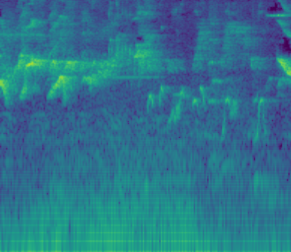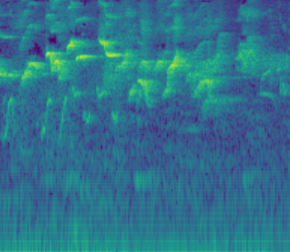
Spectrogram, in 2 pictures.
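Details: Varied, energetic singing from a young white-rumped shama being trained: dense clear whistles mixed with quick downslurred chips, rising in volume through the middle, over a soft low drone.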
